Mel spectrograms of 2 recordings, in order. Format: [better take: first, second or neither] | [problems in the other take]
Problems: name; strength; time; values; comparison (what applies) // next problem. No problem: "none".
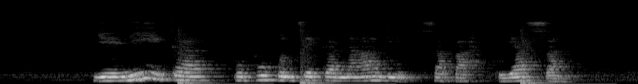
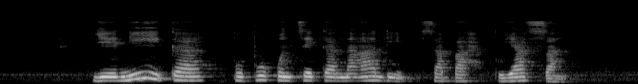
second | background sound (Bass drum); 16 dB below the speech // room echo; dies away in 0.7 s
